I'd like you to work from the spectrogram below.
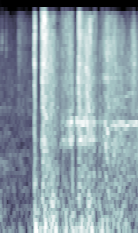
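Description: Gunshots fired at workers in a factory with copper distillation vats: a sudden loud blast breaks the quiet, followed by sustained heavy booming with another sharp shot in the wash.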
